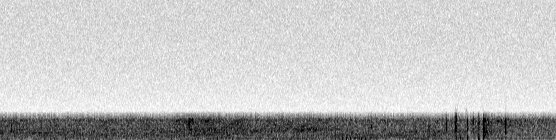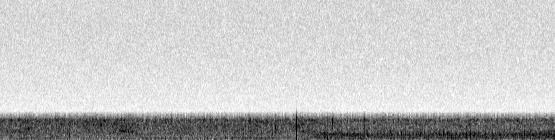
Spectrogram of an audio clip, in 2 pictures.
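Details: Mr. Cam, also called Matouš, a fat cat at home and satisfied, purring in a steady low continuous rumble, with a few faint clicks and knocks in the room.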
